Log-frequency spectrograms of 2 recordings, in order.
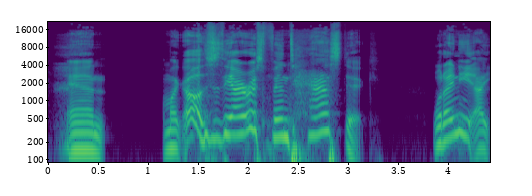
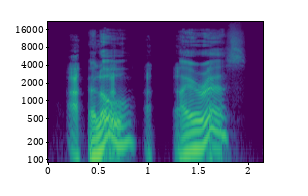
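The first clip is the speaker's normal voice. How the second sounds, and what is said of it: Heavy foreign accent, woman imitated. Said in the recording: “Some lady with a very heavy accent.”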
